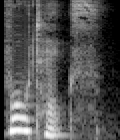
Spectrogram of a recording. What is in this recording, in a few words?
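"vortex", British English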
